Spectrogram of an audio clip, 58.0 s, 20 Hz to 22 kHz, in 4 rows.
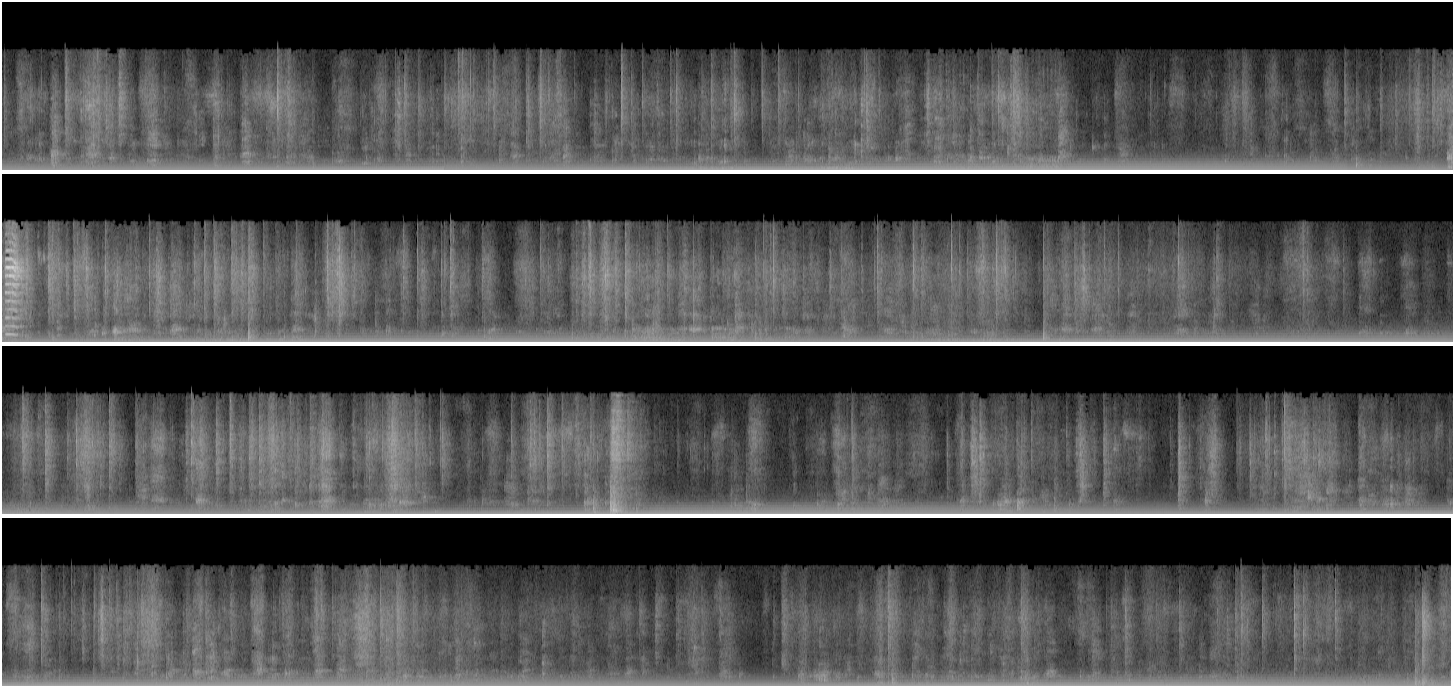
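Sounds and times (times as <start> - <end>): puppies scuffling: 0.0 - 58.0
steady hum: 0.0 - 58.0.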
